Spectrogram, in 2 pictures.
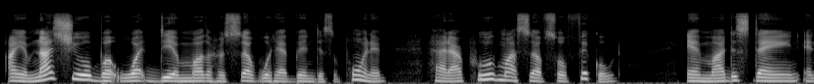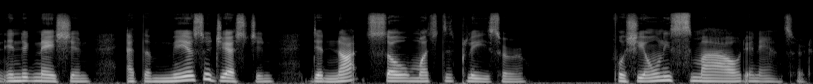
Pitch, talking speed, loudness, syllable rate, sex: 155 Hz, 145 wpm, -21 LUFS, 4.6 syllables/s, female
